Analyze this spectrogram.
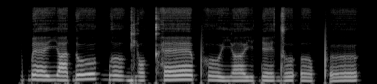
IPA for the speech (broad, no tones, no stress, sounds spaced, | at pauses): ɓ ɛː j a ɗ ʊː ɡ͡b ɤː ɡ j ɔ kʰ ɛː pʰ ʊː j ɐː j ɗ e d ʊ ʔ ɤ pʼ ɵ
